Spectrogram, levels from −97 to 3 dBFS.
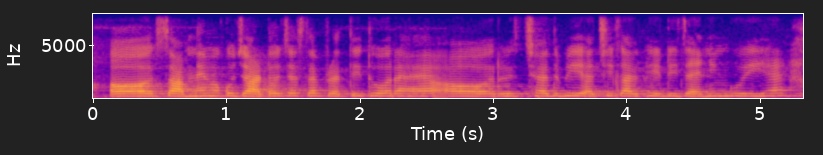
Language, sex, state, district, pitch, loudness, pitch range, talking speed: Hindi, female, Chhattisgarh, Bilaspur, 245 Hz, -18 LUFS, 235-255 Hz, 200 wpm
